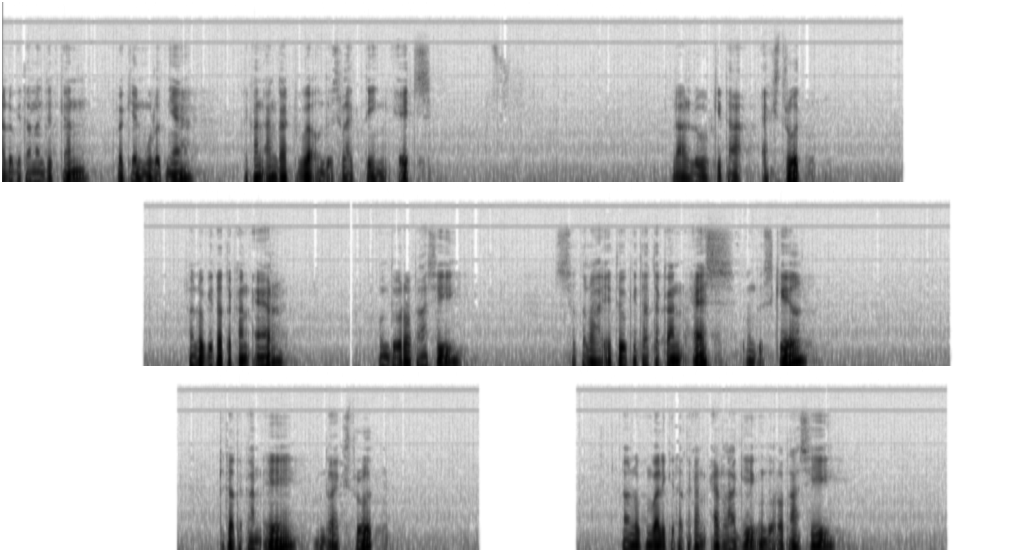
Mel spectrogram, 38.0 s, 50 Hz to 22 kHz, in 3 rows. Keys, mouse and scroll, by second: 3.4 2, 5.1 click, 10.1 e, 15.3-17.3 scroll down 2, 17.3 r, 21.4 s, 25.0 click, 29.1 e, 33.8 r.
